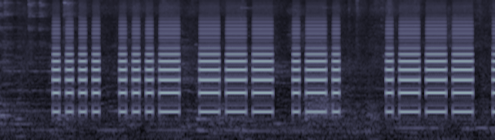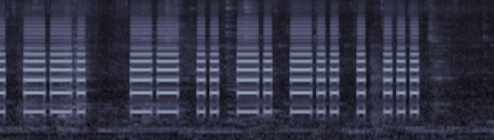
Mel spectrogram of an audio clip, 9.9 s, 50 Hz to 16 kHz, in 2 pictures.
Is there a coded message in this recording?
Yes: Morse code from 0.5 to 9.2 s, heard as electronic beeps, machine-sent, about 18 wpm, 720 Hz, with the noise of a restaurant. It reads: HVOR JEG MINDES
